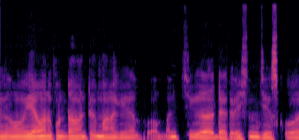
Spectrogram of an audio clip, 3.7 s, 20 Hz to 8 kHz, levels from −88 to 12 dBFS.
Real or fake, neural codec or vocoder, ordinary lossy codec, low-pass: fake; codec, 16 kHz, 16 kbps, FunCodec, trained on Chinese and English, 50 frames a second; none; none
